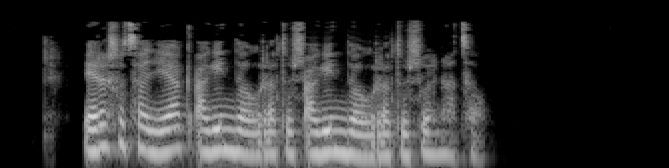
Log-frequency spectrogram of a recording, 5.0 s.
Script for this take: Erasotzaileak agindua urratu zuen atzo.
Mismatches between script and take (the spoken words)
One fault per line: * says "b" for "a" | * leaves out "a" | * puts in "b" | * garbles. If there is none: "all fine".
* puts in "agindua urratu"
